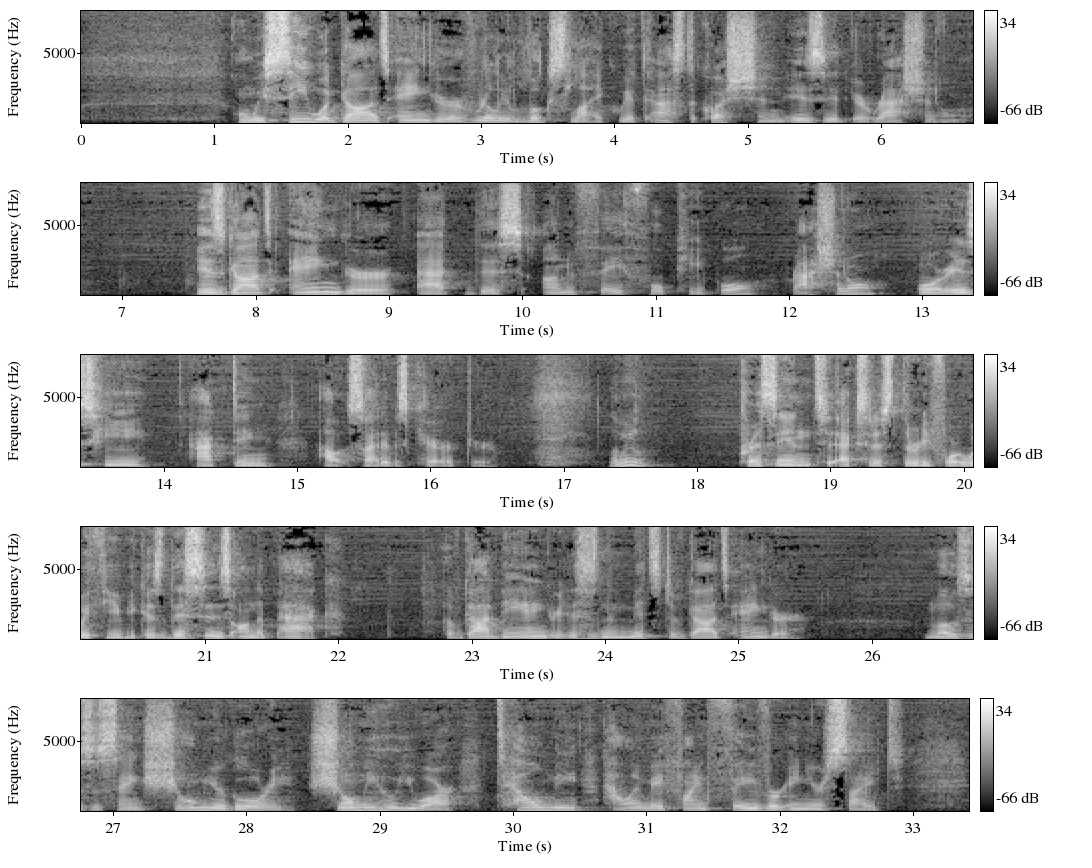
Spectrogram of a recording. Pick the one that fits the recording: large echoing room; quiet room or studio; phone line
large echoing room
